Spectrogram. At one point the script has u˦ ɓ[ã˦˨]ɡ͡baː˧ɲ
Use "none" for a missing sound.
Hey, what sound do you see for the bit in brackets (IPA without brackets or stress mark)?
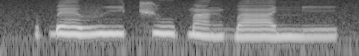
ã˧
